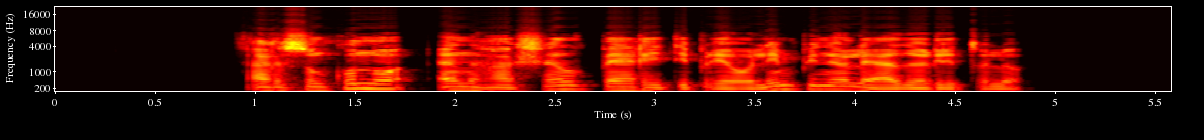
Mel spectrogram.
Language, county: Lithuanian, Klaipėda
